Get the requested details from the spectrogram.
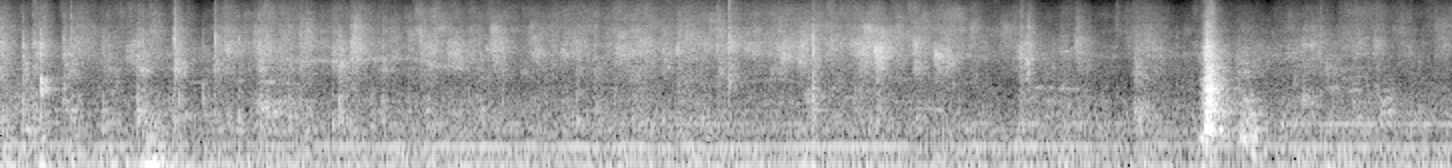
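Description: Paper banknotes rustle softly as they are counted.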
